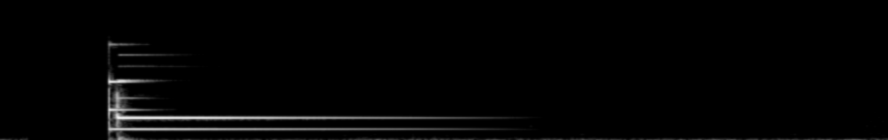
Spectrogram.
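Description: A single bright bell-like ding, struck once about half a second in and ringing out, fading away over about two seconds.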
